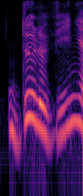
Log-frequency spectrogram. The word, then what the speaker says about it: Delevingne: Et donc, Delevingne, avec cette prononciation française, et croyez-moi, elle le revendique parce que la France, c'est l'aristocratie.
